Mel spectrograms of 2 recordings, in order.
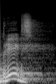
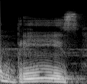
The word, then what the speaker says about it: bridge: आप इसको क्या पढ़ते हैं? ब्रिड्ज. ब्रिड्ज नो, ब्रिड्ज नॉट. इसको पढ़ेंगे ब्रीज. क्या पढ़ेंगे? ब्रीज पढ़ेंगे. ब्रीज क्यों पढ़ेंगे? क्योंकि यहां भी जी से पहले डी आ रहा है.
